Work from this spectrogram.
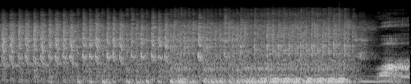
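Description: A wrecked Yamaha R1 sport bike being rebuilt runs loud and close, its engine pulsing in a fast, rough rhythm before blipping and cutting off at the end.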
